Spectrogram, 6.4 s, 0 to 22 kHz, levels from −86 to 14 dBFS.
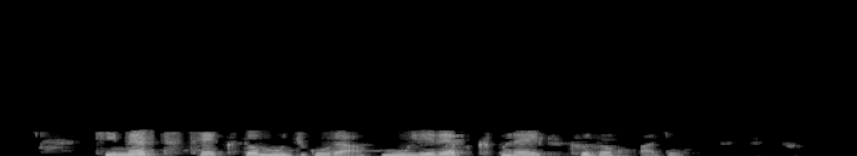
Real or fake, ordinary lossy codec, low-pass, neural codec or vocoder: real; MP3, 16 kbps; 3.6 kHz; none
